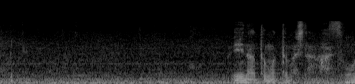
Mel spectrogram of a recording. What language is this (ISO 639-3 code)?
jpn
